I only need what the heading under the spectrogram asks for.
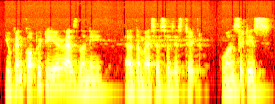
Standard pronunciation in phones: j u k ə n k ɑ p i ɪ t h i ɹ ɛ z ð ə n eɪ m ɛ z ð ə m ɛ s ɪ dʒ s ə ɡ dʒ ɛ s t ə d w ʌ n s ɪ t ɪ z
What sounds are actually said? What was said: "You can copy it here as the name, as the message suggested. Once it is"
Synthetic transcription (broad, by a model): j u k ə n k ɑ p i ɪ t h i ɹ ɛ z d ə n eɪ ɛ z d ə m ɛ s ɪ dʒ s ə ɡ dʒ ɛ s t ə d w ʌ n s ɪ t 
